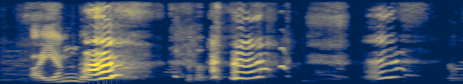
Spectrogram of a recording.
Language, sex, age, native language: Icelandic, male, 9, Icelandic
